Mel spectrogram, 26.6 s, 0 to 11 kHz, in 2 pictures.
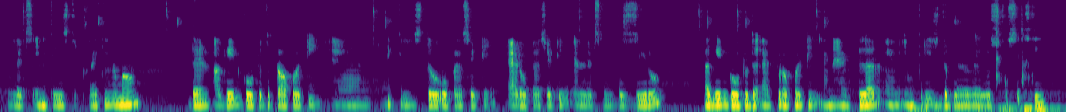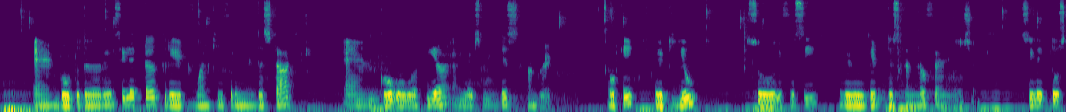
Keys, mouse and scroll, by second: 4.6 click, 7.2-8.7 drag, 12.7 Return, 13.5 click, 17.0 scroll down 1, 17.5 scroll down 1, 17.9 k, 18.3 scroll up 1, 19.7 click, 21.2 u, 22.1 click, 22.6 space, 25.0 j, 25.8 click.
